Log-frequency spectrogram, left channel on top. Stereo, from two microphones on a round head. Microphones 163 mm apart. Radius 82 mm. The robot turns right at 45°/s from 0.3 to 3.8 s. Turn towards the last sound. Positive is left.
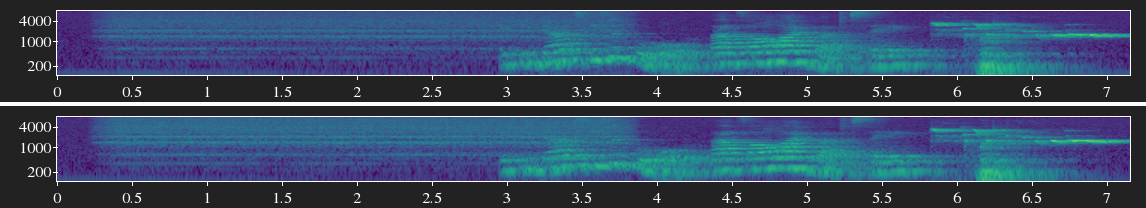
turn(degrees=-20)  # may be behind; listen again after turning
